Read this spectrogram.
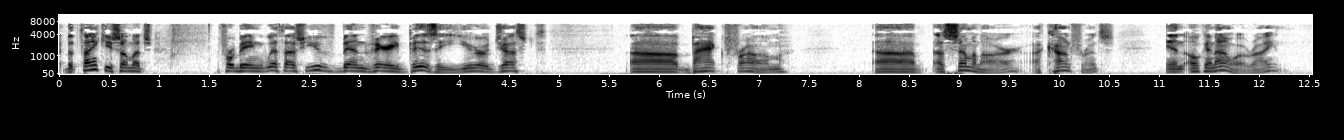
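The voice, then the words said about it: Texas accent. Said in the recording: “The problem is my Texas accent.”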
